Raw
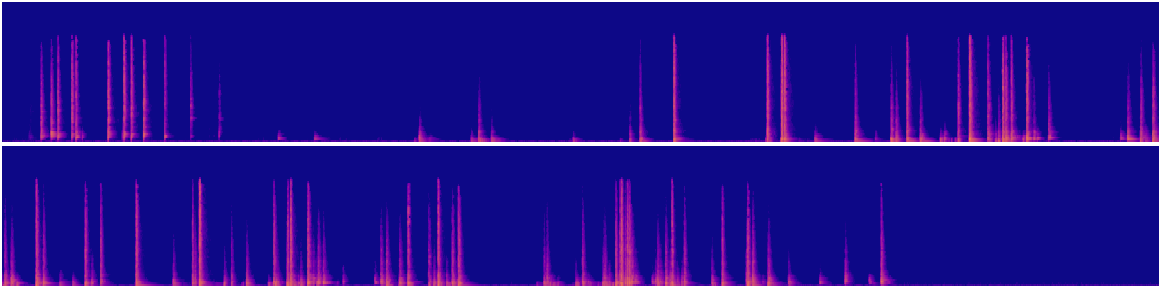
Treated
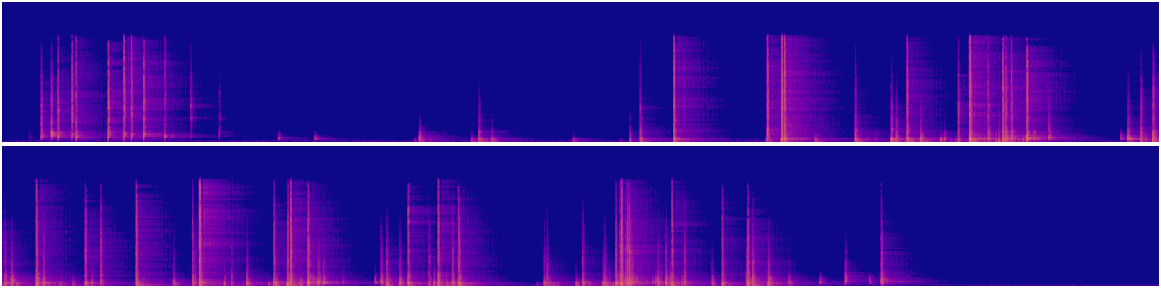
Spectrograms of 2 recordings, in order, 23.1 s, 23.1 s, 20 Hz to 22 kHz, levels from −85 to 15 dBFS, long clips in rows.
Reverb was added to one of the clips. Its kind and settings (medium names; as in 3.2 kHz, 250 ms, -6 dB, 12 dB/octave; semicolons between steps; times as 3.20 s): Schroeder reverb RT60 1.1 s, combs from 32 ms, DRR 15 dB; trim -1.5 dB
